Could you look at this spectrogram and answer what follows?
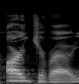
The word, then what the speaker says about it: Argiro: Argiro, yes.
